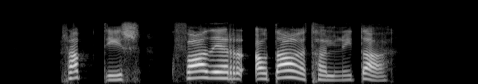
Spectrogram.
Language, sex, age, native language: Icelandic, male, 11, Icelandic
